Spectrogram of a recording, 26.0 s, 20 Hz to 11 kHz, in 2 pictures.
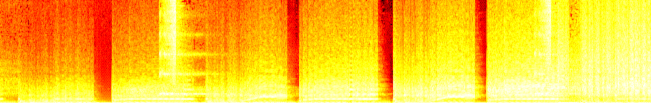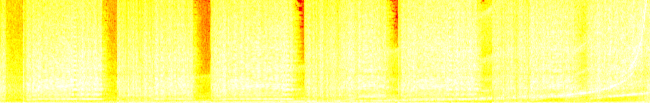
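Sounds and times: electronic dance music: 0:08.6 - 0:26.0
synth riser climbing in pitch: 0:10.6 - 0:26.0.

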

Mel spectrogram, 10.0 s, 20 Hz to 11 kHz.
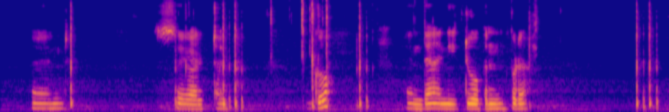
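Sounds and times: keyboard key taps: 0:09.6 - 0:09.9.

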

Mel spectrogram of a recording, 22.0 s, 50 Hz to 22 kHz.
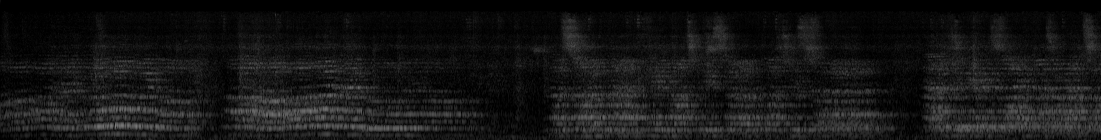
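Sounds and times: church choir singing: 0:00.0 - 0:22.0.

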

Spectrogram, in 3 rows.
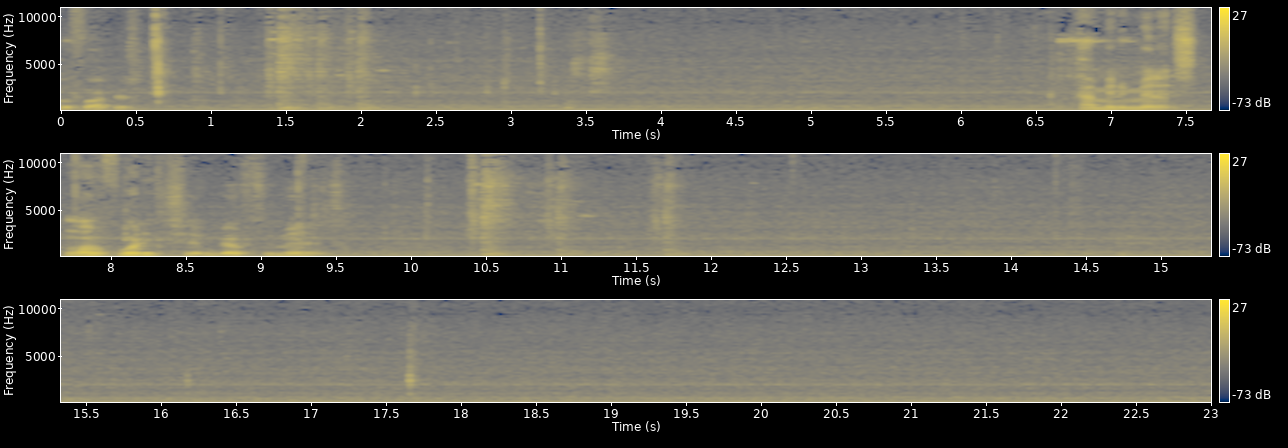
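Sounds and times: low hum: 0:00.0 - 0:23.0.

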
